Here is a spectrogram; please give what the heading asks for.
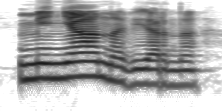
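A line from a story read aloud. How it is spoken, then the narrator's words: Glum, dejected. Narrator (Russian): уныло сказал Шура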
